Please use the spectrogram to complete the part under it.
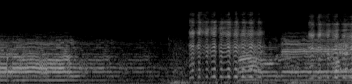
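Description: Sheep bleating, with loud, wavering calls that follow one another with almost no pause and hold steady, fairly high pitch.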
